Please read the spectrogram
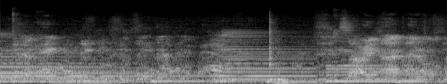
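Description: Live band music: strummed acoustic guitar with electric guitar and drums, holding long sustained notes.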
